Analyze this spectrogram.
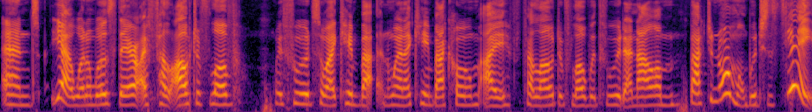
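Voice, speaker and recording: A woman with a Norwegian accent speaks at a high pitch and a moderate pace in a bright, sharp tone. Her voice is raised and projected, and the sound is dry and close with no echo. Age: 20s. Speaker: vlogger. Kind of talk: casual monologue vlog. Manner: halting, many fillers and restarts; youthful-sounding.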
